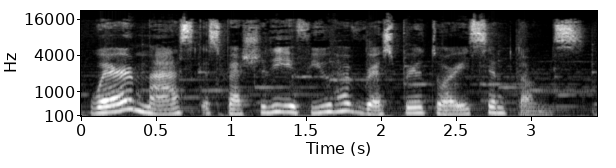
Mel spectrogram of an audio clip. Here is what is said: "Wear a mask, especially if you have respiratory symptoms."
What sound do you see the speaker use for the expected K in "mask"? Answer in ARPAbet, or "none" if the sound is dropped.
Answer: K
